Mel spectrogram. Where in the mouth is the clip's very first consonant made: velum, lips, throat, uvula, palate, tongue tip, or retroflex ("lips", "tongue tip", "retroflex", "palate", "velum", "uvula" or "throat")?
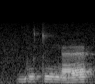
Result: velum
